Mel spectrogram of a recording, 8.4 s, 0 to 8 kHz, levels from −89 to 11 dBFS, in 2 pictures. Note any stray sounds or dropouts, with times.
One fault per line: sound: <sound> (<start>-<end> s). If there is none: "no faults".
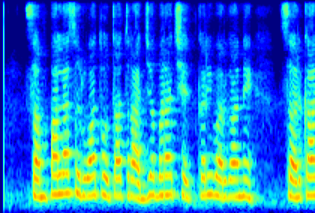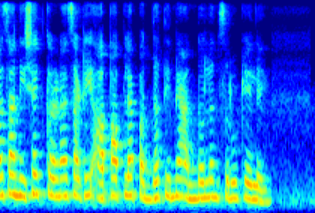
no faults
